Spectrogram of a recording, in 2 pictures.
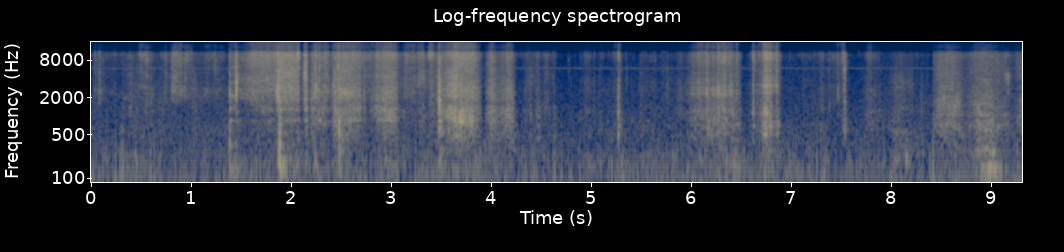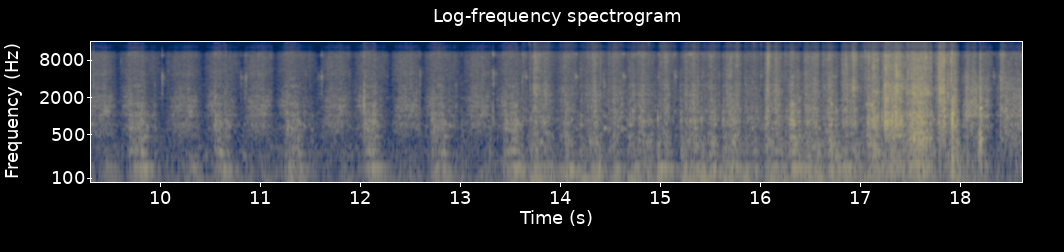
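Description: Wood scraping and knocking as a log is slid into a plywood jig. From about halfway in, a hand-cranked saw blade cuts through the wooden log in quick, even strokes over a low drone, loudest just before the end.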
